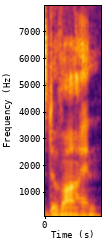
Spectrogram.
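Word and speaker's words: Devyne: pick the name Vine my name is divine okay it's spelled weird it's d e v y n e i just chopped it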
